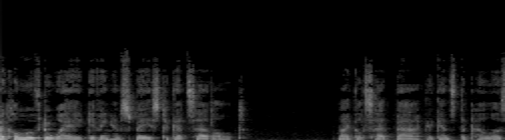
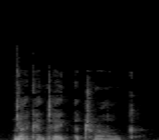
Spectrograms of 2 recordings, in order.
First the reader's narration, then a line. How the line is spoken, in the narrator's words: Alex murmured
